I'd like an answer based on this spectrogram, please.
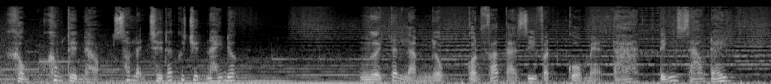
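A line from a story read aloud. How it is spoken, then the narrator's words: Eerie laugh with hissing. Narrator (Vietnamese): Phi cười lên kèm theo những tiếng rít âm u vọng về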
